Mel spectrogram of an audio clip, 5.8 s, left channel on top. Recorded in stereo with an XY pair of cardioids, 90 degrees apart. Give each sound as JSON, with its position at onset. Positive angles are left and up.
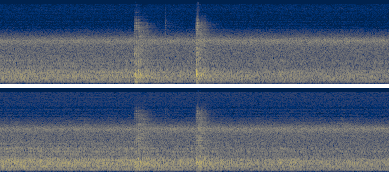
{"t": 0.0, "sound": "a fan", "azimuth_deg": -60, "distance_m": 3.0}
{"t": 2.0, "sound": "footsteps", "azimuth_deg": 65, "distance_m": 4.5}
